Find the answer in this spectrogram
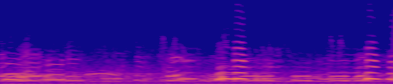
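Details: Whooper swans in winter in a flooded rice paddy near the Kabukuri-numa Ramsar wetland, Japan, give loud, bugling, nasal honks, several birds overlapping, with stronger trumpeting notes about once a second.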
